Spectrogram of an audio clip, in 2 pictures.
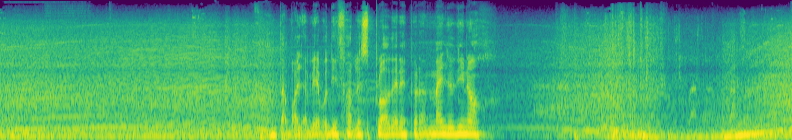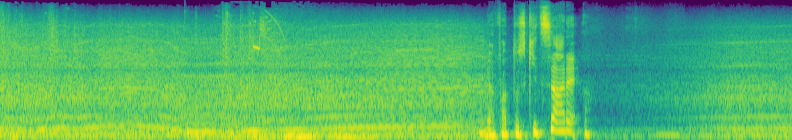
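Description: A motorcycle engine revs and hums, rising and falling in pitch.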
